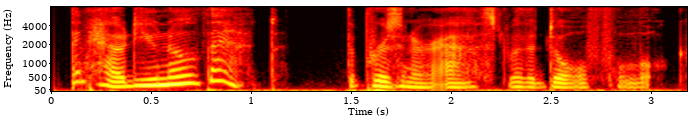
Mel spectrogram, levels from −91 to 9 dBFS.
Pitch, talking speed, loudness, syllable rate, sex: 195 Hz, 245 wpm, -17 LUFS, 6.8 syllables/s, female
